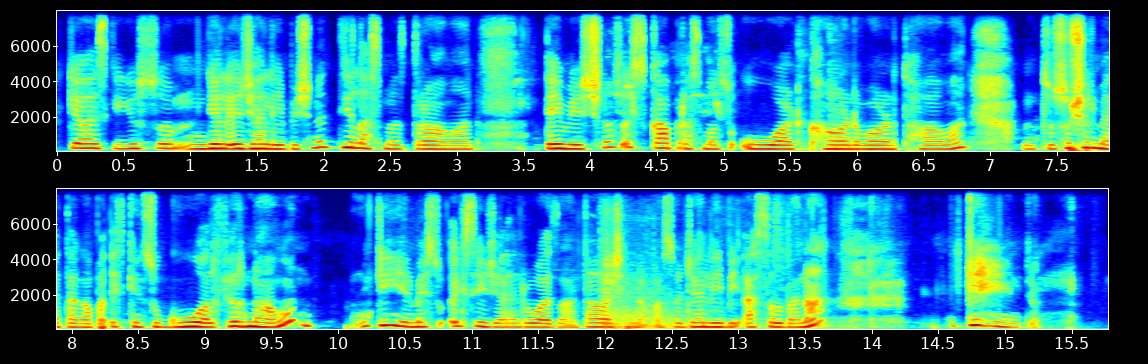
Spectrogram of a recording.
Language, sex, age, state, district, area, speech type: Kashmiri, female, 18-30, Jammu and Kashmir, Ganderbal, rural, spontaneous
